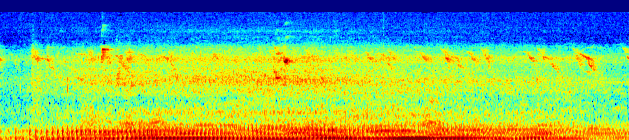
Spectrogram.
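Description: A motor vehicle engine running steadily, swelling up over the first second and fading near the end as it goes by, with birds chirping faintly over it.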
